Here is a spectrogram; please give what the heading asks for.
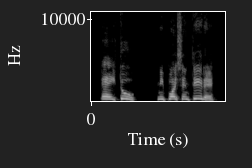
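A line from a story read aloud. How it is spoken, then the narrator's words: Shouting at full voice. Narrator (Italian): gridò con tutta la voce che aveva in corpo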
